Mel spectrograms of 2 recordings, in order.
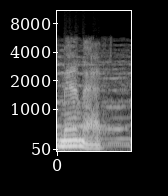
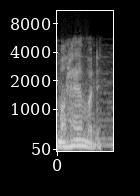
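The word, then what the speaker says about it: מחמד: after the H according to Ben yehuda's Hebrew English dictionary it is correctly pronounced as Muhammad not mammad so how we're going to know for sure if it's pronounced as Muhammad the Muslim Prophet or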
